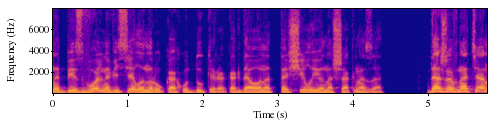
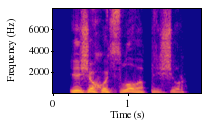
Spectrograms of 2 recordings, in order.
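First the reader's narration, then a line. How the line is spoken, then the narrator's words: Whisper. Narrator (Russian): прошептал Блистик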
